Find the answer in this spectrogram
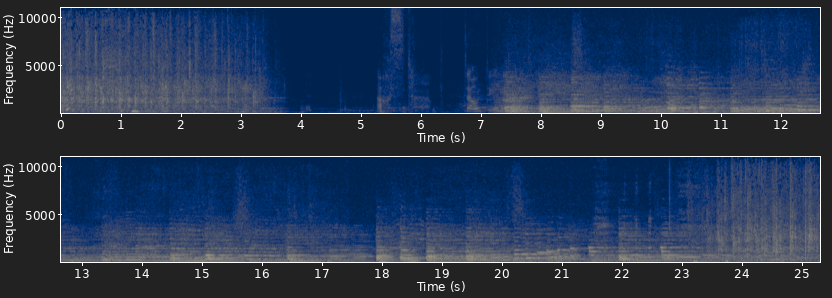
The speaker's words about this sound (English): So let's give her a round of applause as she comes up.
